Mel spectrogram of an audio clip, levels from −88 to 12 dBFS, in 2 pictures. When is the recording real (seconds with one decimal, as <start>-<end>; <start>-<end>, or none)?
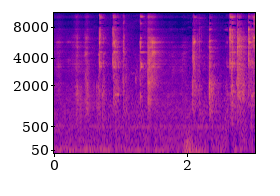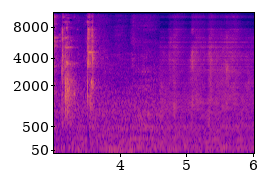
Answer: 0.6-1.4; 2.0-4.6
